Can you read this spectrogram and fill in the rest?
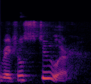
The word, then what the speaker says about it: Rachel Stuhler: And Rachel Stuhler.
